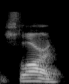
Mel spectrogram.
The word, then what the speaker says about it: Szilard: Now, Leo, I always pronounce this wrong, Szilard, was the first to propose that we could keep a self-sustaining chain reaction.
